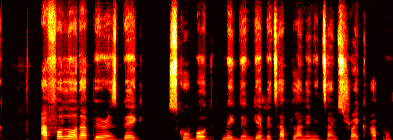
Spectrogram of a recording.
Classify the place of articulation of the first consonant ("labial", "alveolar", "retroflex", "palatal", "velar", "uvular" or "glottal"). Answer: labial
